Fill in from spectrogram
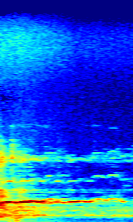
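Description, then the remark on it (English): A sustained, shrill whistle rings out from a wrestling crowd during a match between Austin and the Rock, holding steady over a low background murmur of cheering and noise. It sounds fairly quiet. “You can hear some crowds in the background whistling and making different noises and whatnot.”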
